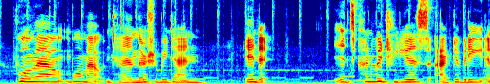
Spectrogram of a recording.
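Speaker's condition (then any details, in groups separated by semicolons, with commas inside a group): Friedreich's ataxia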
